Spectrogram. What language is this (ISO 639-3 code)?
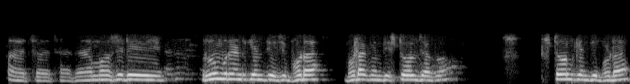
ori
